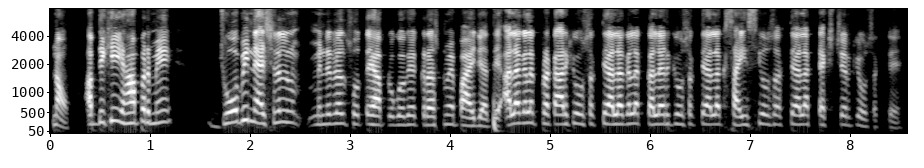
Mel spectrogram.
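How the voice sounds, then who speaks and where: A man leads a live online exam-prep class, full of energy and repetition, quizzing his students and slipping in English words. His voice is extremely high, and the recording is dry.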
